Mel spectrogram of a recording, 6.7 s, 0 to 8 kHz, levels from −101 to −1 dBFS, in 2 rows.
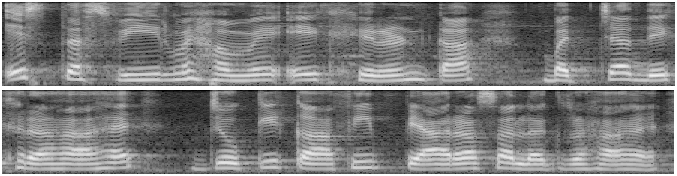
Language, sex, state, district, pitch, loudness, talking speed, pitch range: Hindi, female, Jharkhand, Jamtara, 205 Hz, -15 LUFS, 170 wpm, 180-225 Hz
